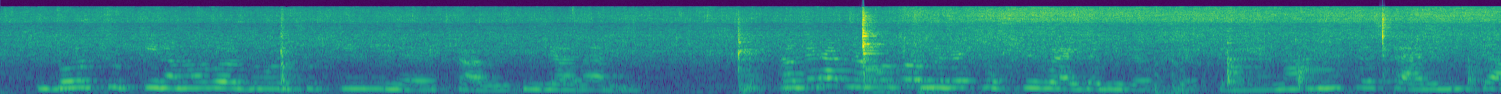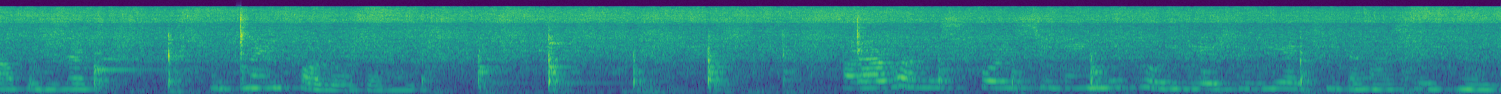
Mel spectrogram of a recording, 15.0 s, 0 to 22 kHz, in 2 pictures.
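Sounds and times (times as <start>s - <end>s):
sizzle of frying in oil: 0.0s - 15.0s
wooden spoon scraping a pan: 3.7s - 15.0s.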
